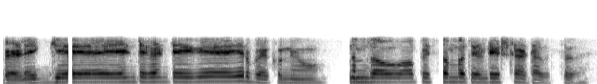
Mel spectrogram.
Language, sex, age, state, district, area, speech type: Kannada, male, 18-30, Karnataka, Uttara Kannada, rural, conversation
